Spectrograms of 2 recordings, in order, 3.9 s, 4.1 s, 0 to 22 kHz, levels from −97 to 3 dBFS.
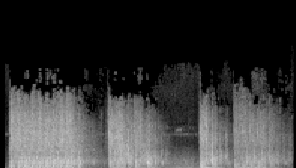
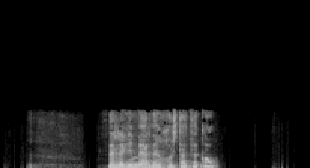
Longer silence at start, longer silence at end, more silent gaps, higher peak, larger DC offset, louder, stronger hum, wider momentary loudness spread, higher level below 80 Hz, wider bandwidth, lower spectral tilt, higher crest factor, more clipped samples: second, 0.1 s vs 1.45 s; second, 0.05 s vs 1.25 s; neither; first, -2 dBFS vs -10 dBFS; neither; first, -19 LUFS vs -25 LUFS; neither; first, 10 LU vs 7 LU; first, -34 dBFS vs -76 dBFS; first, 13 kHz vs 8 kHz; about the same, -2.5 dB/octave vs -3.5 dB/octave; about the same, 20 dB vs 18 dB; neither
